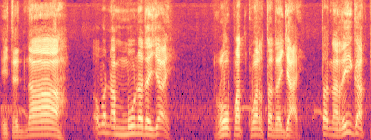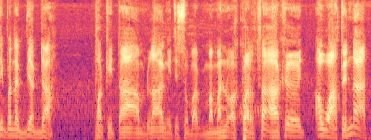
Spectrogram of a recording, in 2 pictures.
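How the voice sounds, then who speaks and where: A man acts as a scheming older husband with a medium-pitched voice and a northern Philippine accent. His talk is calculating, in radio drama style, with clear background noise. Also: lively intonation, unhurried, a bit bright. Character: scheming older husband, eager to buy land.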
